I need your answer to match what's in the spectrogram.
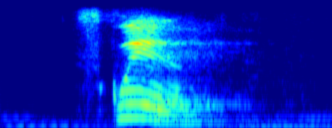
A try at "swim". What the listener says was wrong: Các bạn cứ đọc ra chữ Q đấy nhỉ, không phải chữ Q đâu nha. W, W, swim.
